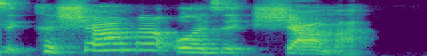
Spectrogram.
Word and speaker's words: Kshama: they go sha the there's a very slight K but it's totally okay. It's hard for Indians to say you can just call me Shama. Just pretend the gay is silent.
